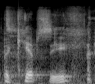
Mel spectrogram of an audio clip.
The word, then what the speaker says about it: Poughkeepsie: Poughkeepsie. – Right. – Did I say it right? – Yeah.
